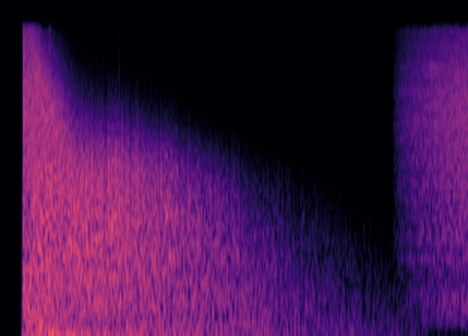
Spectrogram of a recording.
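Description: A single explosion-like boom that hits suddenly just after the start and rumbles away over about five seconds. A steady rushing background noise comes in near the end.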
